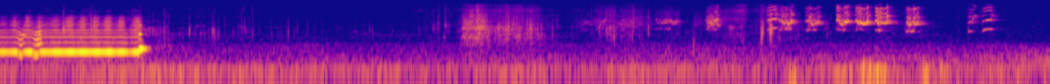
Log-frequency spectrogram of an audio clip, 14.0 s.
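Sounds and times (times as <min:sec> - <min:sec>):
steady low rumble: 0:00.0 - 0:14.0
small birds chirping: 0:07.7 - 0:13.4.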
